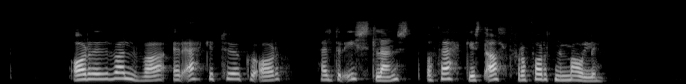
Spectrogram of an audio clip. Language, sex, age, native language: Icelandic, female, 40-49, Icelandic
